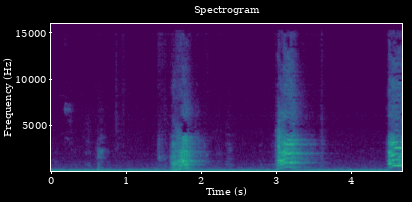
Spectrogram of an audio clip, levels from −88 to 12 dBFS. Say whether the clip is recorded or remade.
remade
